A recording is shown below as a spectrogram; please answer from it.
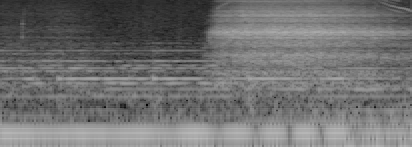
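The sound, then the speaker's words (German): Slow, deep inhalation through the nose, an airy breath that swells in strength midway and holds, over a steady low hum and soft sustained tones. “Atme langsam und tief durch deine Nase ein”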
